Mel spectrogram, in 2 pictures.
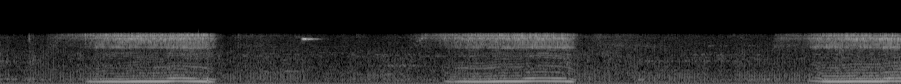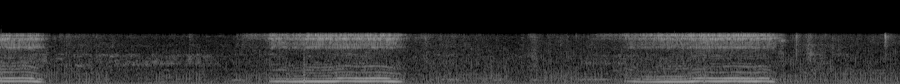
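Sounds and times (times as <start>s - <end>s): man snoring: 0.6s - 2.2s, 4.2s - 5.8s, 7.8s - 9.6s, 11.4s - 13.1s, 15.0s - 16.9s.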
